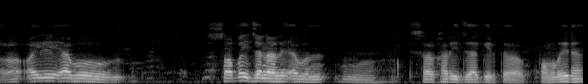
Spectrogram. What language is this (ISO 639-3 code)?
nep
